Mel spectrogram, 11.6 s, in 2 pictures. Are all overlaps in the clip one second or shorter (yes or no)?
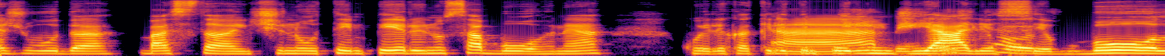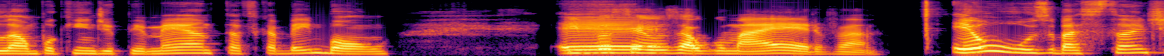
no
